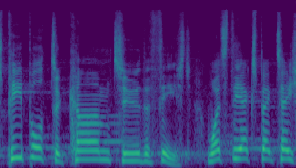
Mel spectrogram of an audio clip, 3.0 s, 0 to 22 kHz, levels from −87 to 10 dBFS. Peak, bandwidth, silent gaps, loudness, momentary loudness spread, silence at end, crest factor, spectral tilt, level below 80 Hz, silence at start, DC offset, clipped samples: -14 dBFS; 17 kHz; none; -31 LUFS; 4 LU; 0 s; 16 dB; -4.5 dB/octave; -82 dBFS; 0 s; under 0.1%; under 0.1%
